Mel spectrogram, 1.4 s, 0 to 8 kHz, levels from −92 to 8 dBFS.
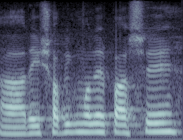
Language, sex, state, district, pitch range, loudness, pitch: Bengali, male, West Bengal, Purulia, 155-180 Hz, -16 LUFS, 175 Hz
